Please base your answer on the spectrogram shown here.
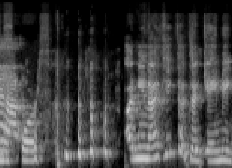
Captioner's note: laughs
